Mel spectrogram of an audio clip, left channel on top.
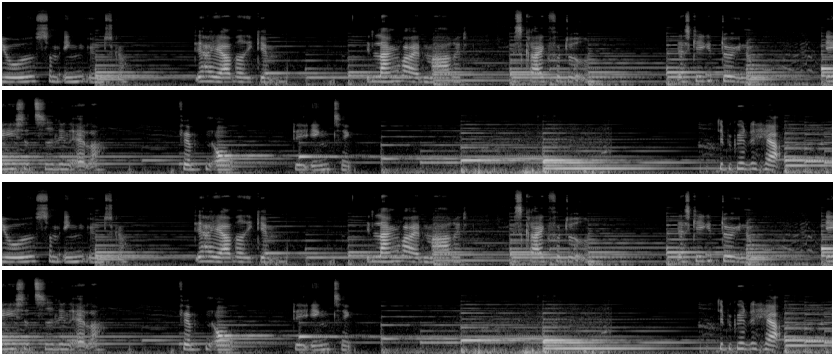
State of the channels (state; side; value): identical; both; correlation 1.00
